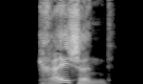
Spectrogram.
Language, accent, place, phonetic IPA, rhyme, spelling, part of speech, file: German, Germany, Berlin, [ˈkʁaɪ̯ʃn̩t], -aɪ̯ʃn̩t, kreischend, verb, De-kreischend.ogg
- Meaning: present participle of kreischen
